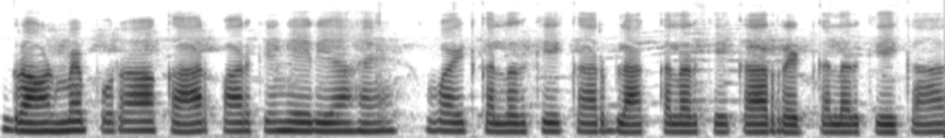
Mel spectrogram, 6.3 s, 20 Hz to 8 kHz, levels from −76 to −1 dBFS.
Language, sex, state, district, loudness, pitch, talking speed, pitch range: Hindi, female, Haryana, Charkhi Dadri, -18 LUFS, 180 Hz, 190 wpm, 165-185 Hz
